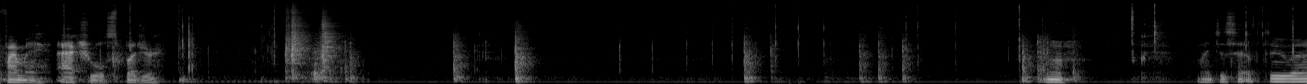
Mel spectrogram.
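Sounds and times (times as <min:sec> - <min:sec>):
plastic and tools clicking: 0:12.4 - 0:13.0.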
